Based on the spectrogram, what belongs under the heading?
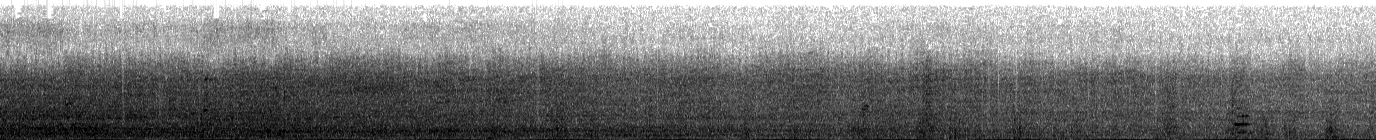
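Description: A steam train rolling past: a rushing rail noise that slowly fades as the train's wagons and coaches go by, with a few sharp clicks near the end.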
